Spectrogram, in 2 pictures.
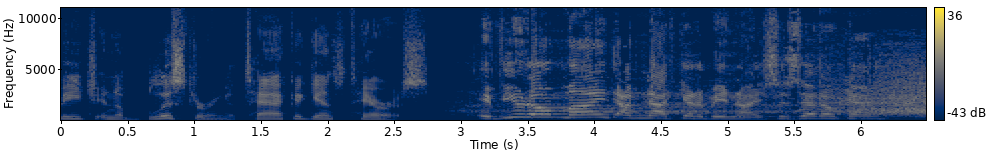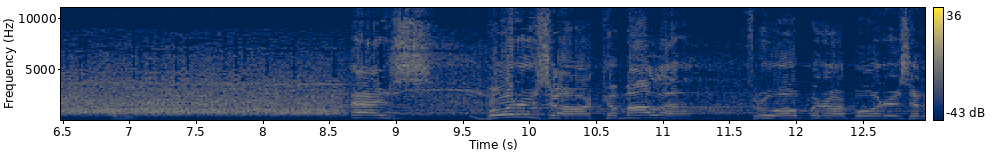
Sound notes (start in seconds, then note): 6.3 crowd cheering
